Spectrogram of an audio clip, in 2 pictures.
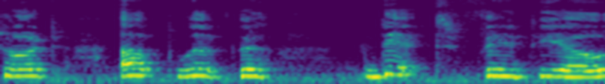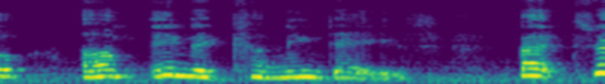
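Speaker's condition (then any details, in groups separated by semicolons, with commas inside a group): Cerebral palsy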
